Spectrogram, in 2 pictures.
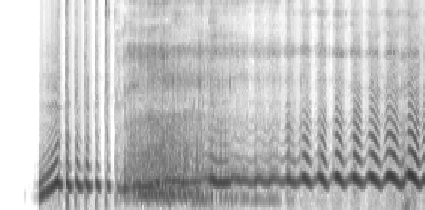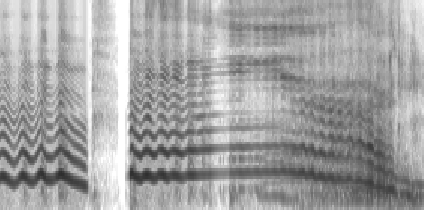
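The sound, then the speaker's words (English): A voice imitates a struggling engine revving up, a wobbling, sputtering drone that climbs in pitch, cuts out briefly, then restarts and strains upward again, loud and sustained for about eleven seconds. “Let me try and step on the gas a little.”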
